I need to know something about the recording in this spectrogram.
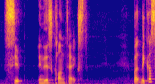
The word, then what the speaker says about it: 什: However, in Hokkien, this character (什) should actually be pronounced si̍p in this context.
